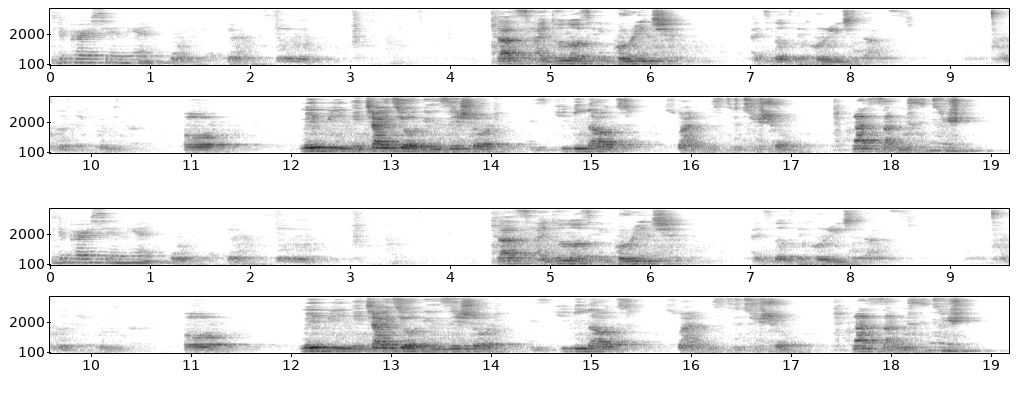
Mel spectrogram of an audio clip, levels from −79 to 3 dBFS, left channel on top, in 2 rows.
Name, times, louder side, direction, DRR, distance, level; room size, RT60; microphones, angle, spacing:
voice 1, 0.0-1.0 4.6-4.8 8.0-8.3 15.9-16.0 18.3-18.7, right 3 dB, 10° right, -5 dB, 2.4 m, -38 dB
voice 2, 2.3-2.6 4.4-6.3 7.0-8.2 9.4-9.8 10.1-10.2 10.9-11.3 12.1-14.1 14.4-15.4 15.9-17.0 17.6-18.7, left 1 dB, 35° left, 1 dB, 2.0 m, -26 dB
9.7 x 6.0 x 6.1 m, 0.68 s
head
